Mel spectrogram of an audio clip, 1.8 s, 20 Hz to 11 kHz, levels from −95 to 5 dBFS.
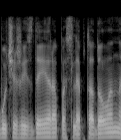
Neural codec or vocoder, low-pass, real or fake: codec, 16 kHz, 4.8 kbps, FACodec; 7.2 kHz; fake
